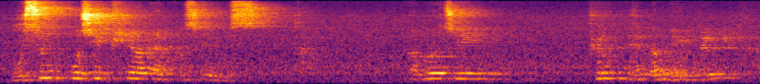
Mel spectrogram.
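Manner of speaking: soft, pleading prayer voiced for the believer; hushed prayer. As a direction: pray quietly, as if asking God where He is. Preacher voices a struggling believer's prayer. (조용히 간구하는 기도)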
